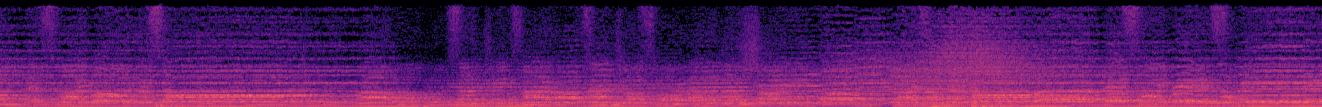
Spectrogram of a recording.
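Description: Background choral music: a choir singing sustained chords over a low bass.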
